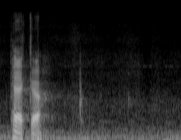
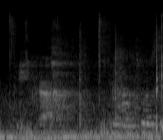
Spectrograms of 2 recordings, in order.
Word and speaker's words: Pekah: He's slain by Pekah. However you say that. Kaya. I don't know if the P is silent or not. P-K-A-H. His captain. You missed an E in there, honey. Pika.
